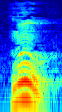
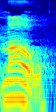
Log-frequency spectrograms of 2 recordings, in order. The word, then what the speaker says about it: Mu: medal champion only your last name will be mo spelled mu mu i think they pronounced it moe a thing moo yeah yeah but that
